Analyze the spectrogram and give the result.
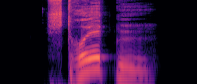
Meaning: inflection of strullen: 1. first/third-person plural preterite 2. first/third-person plural subjunctive II
- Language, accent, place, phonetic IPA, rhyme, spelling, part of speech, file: German, Germany, Berlin, [ˈʃtʁʊltn̩], -ʊltn̩, strullten, verb, De-strullten.ogg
